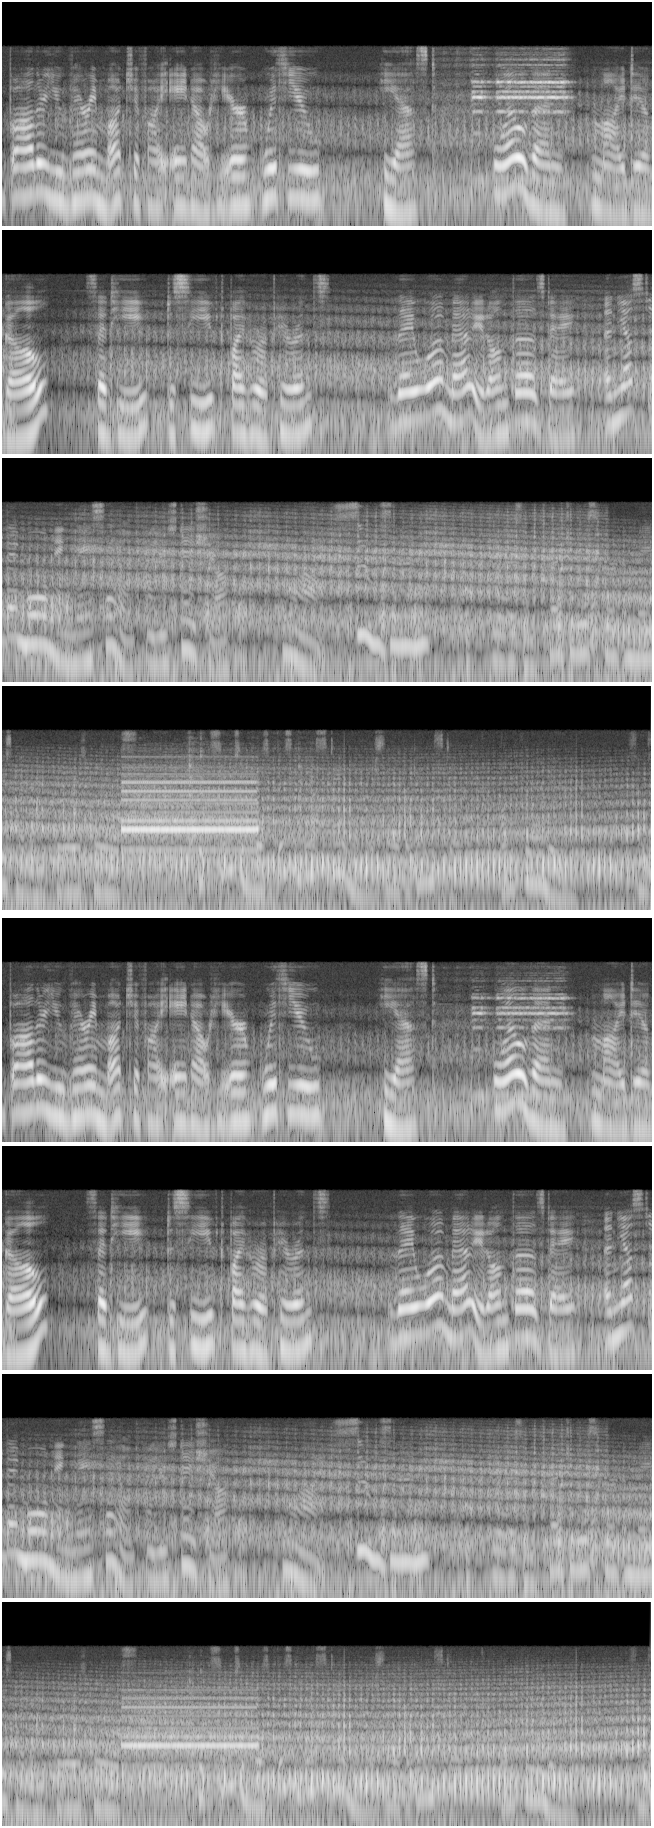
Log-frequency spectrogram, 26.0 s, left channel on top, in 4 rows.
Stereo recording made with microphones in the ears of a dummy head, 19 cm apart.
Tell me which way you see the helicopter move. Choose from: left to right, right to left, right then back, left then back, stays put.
left to right.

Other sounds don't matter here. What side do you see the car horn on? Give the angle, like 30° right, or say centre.
40° left.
